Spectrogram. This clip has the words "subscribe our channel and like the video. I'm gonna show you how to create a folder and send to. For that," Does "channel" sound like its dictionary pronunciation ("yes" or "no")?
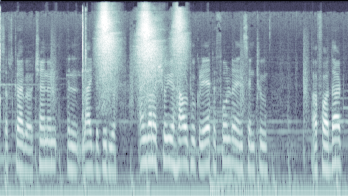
no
